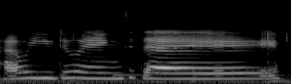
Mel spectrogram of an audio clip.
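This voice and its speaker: A woman's voice: high voice, flat delivery, very slow, creaky, fairly bright tone, slight background noise, heavily acted. Woman voicing an earnest young doctor.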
